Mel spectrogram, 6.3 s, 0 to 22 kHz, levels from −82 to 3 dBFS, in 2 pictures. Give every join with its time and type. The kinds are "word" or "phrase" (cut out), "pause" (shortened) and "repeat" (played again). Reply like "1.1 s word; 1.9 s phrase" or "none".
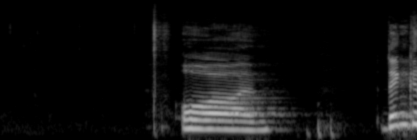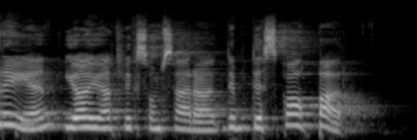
1.2 s pause

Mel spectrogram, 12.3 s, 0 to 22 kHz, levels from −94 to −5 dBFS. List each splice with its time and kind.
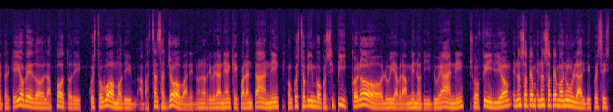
1.7 s pause; 3.8 s word; 10.7 s repeat

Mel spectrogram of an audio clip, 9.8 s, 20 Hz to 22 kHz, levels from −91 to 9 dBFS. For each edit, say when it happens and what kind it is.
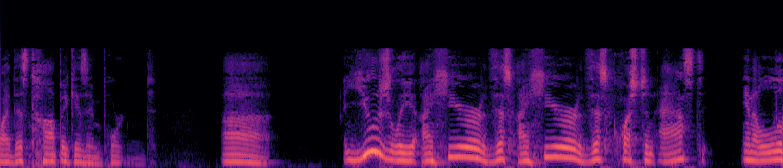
6.4 s repeat

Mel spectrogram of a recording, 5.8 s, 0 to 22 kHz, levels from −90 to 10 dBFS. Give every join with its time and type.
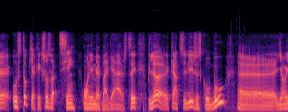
1.2 s phrase; 1.6 s word; 2.0 s phrase; 3.9 s word

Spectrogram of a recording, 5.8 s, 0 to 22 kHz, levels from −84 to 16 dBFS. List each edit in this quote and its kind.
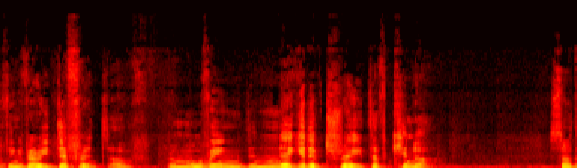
1.6 s pause

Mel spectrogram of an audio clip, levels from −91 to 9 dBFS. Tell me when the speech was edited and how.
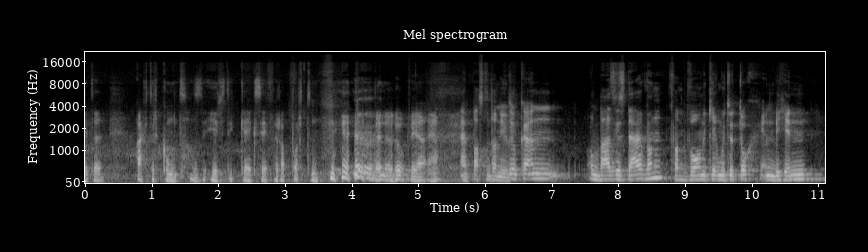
6.4 s word; 7.4 s pause

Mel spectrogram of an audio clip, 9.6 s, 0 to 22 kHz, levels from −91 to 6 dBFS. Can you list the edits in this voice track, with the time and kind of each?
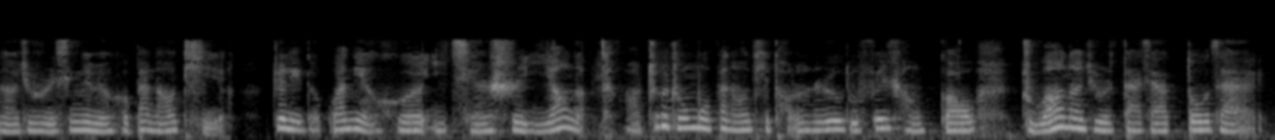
none

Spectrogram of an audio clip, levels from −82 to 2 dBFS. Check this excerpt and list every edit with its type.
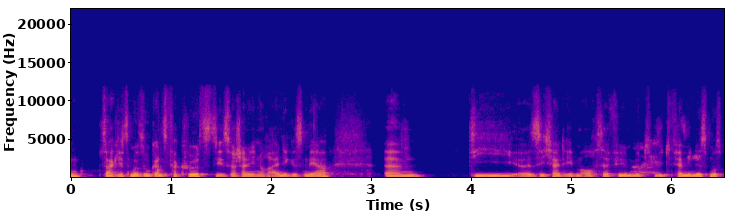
none

